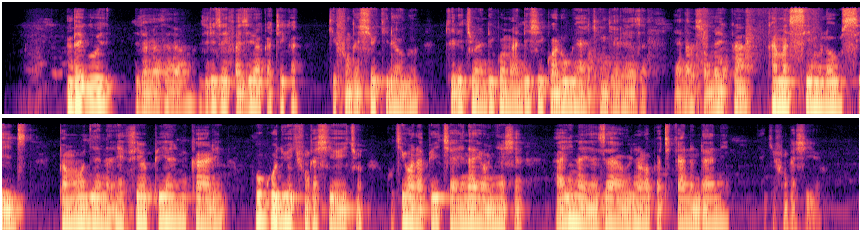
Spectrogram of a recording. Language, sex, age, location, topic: Swahili, male, 25-35, Dar es Salaam, agriculture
